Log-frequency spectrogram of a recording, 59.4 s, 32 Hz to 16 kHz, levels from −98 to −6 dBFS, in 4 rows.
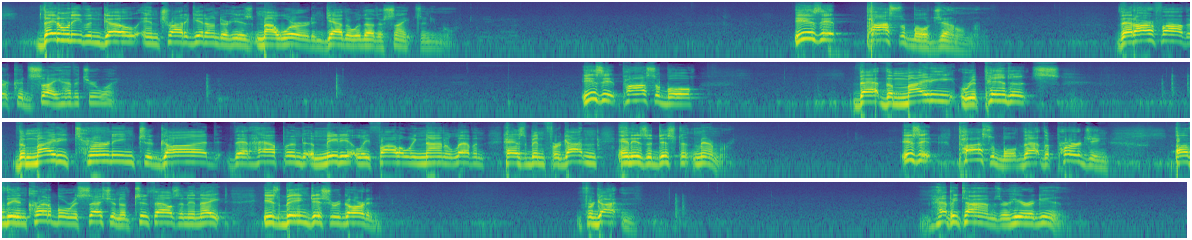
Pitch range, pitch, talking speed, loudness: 155-195 Hz, 175 Hz, 80 wpm, -14 LUFS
